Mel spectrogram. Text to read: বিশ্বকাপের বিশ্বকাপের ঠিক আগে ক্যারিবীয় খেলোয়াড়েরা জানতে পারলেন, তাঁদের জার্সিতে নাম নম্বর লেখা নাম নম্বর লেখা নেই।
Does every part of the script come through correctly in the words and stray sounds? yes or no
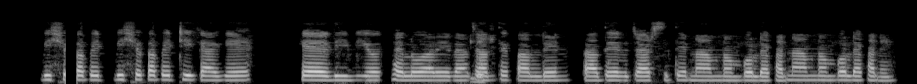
no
